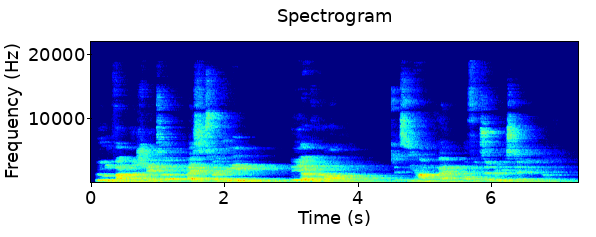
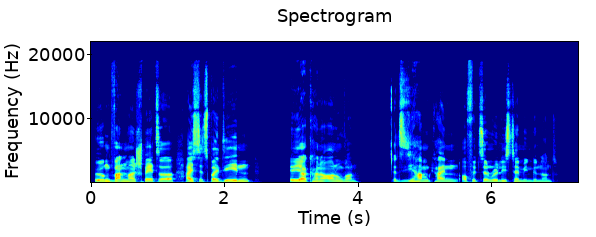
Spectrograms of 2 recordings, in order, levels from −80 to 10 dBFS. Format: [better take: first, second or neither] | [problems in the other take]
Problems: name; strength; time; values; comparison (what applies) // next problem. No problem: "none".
second | off-mic speech; far // room echo; strong; dies away in 2.2 s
